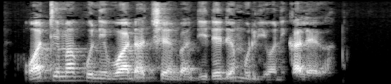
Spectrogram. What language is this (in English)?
Taita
